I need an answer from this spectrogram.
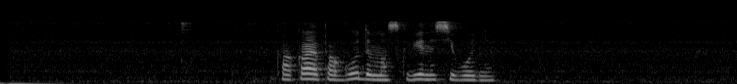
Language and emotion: Russian, neutral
